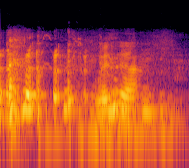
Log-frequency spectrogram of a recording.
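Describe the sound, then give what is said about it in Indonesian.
Several people break out in a few short coughs, mixed with voiced chuckling and vocal sounds, ending in a brief pause. “ini kan eh ini bahaya nih pada batuk semua ini.”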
